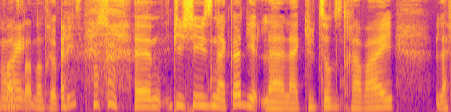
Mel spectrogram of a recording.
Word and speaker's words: Uzinakod: Usinacode, je tiens à le spécifier, en fait, ça s'écrit U-Z-I-N-A-K-O-D.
